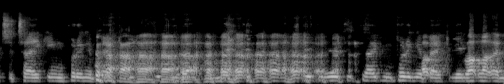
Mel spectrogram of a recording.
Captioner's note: laughing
